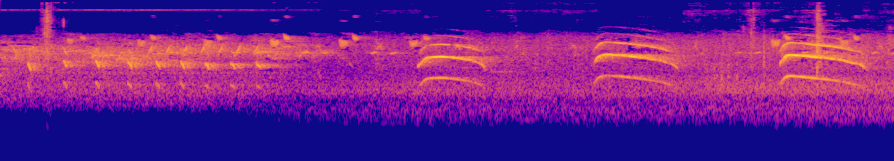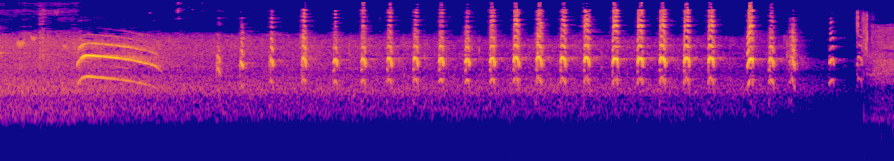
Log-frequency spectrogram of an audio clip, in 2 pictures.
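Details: A Northern goshawk call, presented as a sound the Eurasian jay imitates: four loud, high, downslurred wailing notes about a second apart, then a fast, even kek-kek-kek chatter. Softer chirping comes first.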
